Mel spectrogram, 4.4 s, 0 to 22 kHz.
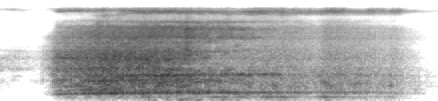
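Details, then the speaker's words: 2017 Toyota Fielder Hybrid during A/C inverter diagnosis, cooling fan commanded on by scan-tool active test: fan spins up to a smooth, even whoosh and hum, then winds down cleanly, no rubbing or grinding; normal cooling fan. "And there you have it. You hear the fan running."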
